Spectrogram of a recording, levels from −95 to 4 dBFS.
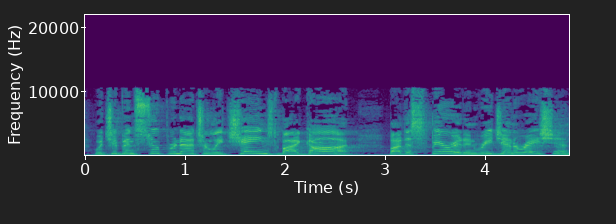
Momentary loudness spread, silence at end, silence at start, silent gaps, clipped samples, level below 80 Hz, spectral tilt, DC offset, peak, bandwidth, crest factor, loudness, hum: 4 LU; 0 s; 0 s; none; under 0.1%; -60 dBFS; -0.5 dB/octave; 1%; -4 dBFS; 11 kHz; 18 dB; -21 LUFS; none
